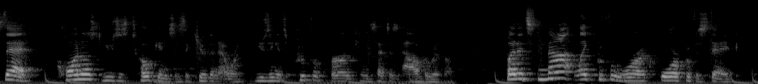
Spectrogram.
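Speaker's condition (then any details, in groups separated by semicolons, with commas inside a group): No condition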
